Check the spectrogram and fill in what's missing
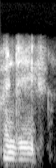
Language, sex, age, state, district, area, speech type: Dogri, male, 60+, Jammu and Kashmir, Reasi, urban, conversation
